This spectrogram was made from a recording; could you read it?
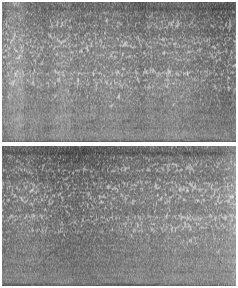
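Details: Carbureted Honda Beat scooter after replacing the snapped CVT drive belt (V-belt kit) and cleaning parts; engine runs smooth. Smooth even note rising and falling through several throttle blips, no rattle or slap; normal running and revving.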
